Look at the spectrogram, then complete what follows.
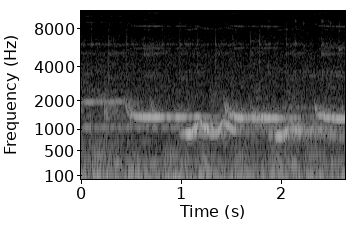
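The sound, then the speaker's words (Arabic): A bird gives an alarm call, the call that usually signals danger or an approaching predator, made here when its female flies away: a series of sharp, whistled notes that slide up and down, repeating three or four times in quick succession, fairly loud, with no talking. “نوع من أنواع الطيور بس يشوف الأنثى تبعته عم تطير وتبعد بصير يطلع الصوت اللي بالعادة بيعبر عن وجود الخطر أو إنه في مفترس جاي”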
